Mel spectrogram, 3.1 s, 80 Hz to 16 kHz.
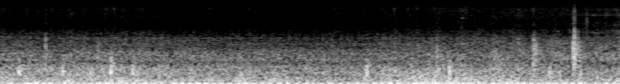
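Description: Motorcycle engine idling after an oil change to thick Unirace SAE 40 oil, a dense continuous rumble with rough mechanical ticking, loud and close, no voices.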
